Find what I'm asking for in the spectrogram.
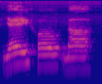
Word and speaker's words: Yehonadab: Now, when he departed from there, he met this interesting character named Yehonadab. That's how it's phonetically pronounced in Hebrew.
